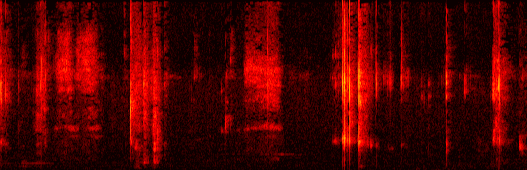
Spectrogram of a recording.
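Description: Mouth noises of someone eating fried chicken: chewing and biting with small wet clicks and smacks at irregular intervals, a sharper pair of clicks about three and a half seconds in.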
